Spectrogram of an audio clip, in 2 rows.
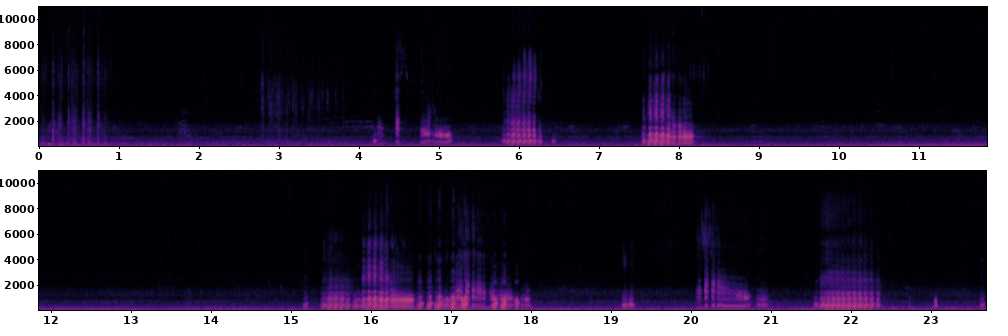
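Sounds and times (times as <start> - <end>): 
faint low drone of cars: 0.0 - 23.6
great cormorant raspy croaks at a roost on fishermen's stakes at dusk: 5.8 - 6.5, 7.5 - 8.3, 15.2 - 18.1, 20.0 - 23.6.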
